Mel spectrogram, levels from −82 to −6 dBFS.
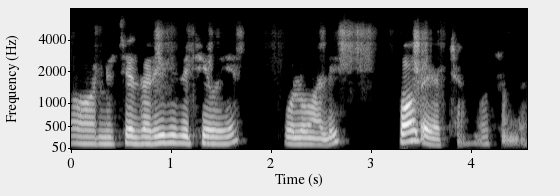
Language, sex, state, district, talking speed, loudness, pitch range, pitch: Hindi, male, Uttar Pradesh, Deoria, 185 wpm, -20 LUFS, 140-155 Hz, 145 Hz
